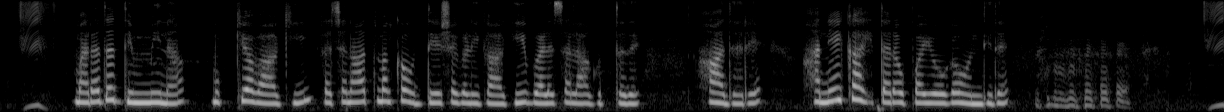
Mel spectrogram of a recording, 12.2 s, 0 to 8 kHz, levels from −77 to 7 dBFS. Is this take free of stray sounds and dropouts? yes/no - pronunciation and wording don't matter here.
no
